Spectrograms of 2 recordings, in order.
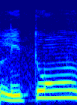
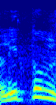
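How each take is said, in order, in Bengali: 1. শেষের ন নাক দিয়ে দীর্ঘ করে ধরা হয়। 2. শেষের ন হ্রস্ব, নাকে আটকে রাখা নেই। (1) "লিতুং গুন্না করবেন" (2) "লিতুন জিরো বলবেন না"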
